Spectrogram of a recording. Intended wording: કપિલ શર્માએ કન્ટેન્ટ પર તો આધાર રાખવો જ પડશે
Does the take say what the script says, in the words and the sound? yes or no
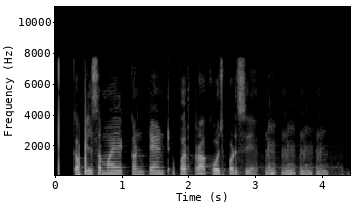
no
